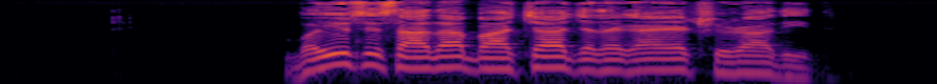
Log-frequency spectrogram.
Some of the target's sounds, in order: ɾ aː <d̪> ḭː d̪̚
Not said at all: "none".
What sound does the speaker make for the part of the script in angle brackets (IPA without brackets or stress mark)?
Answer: d̪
